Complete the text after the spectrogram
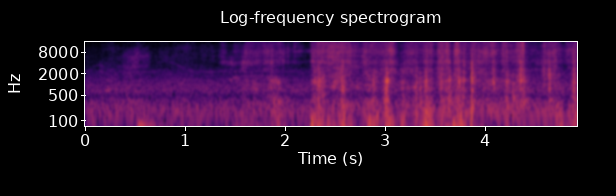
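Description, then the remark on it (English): Crinkling and rustling of paper being crumpled and handled, starting quietly then turning into a steady run of sharp crackles over the last few seconds. “Paper.”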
